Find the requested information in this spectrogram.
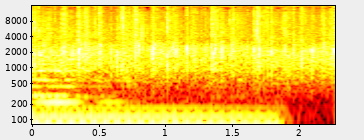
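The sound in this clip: Applause from an audience at a live church worship service. Many hands clap over a sustained low musical tone, which cuts off shortly before the end, leaving thinner clapping.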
